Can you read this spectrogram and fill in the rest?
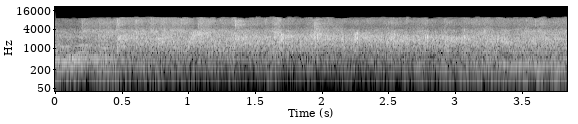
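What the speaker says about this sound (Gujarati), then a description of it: "જરાક તાળીઓ પાડીએ" A crowd at a public welcome event applauds steadily, a constant dense patter of many hands clapping with no break, at moderate loudness.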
